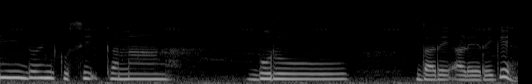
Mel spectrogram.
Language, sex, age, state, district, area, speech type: Santali, female, 18-30, Jharkhand, Bokaro, rural, spontaneous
